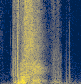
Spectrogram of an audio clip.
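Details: Single loud, forceful adult sneeze, a sharp burst of air fading over about half a second, during a low-voiced ASMR product review.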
